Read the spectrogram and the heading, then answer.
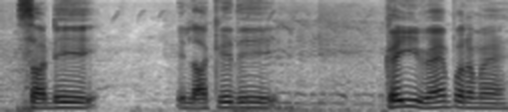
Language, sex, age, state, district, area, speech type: Punjabi, male, 45-60, Punjab, Faridkot, urban, spontaneous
